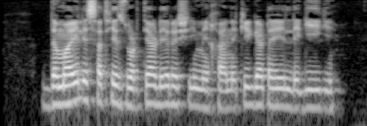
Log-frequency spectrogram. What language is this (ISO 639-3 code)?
pus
